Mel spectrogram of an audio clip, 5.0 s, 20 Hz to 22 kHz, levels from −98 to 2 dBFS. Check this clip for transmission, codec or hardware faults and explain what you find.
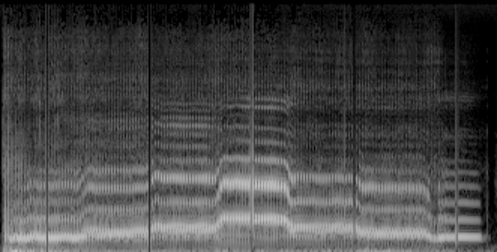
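The music has one fault: a gap between chunks, repeating five times at 0.46–0.49, 1.49–1.51, 2.51–2.53, 3.53–3.56 and 4.56–4.58 s. The audio arrives in 1.0 s chunks with 23 ms of silence inserted at each join, so the music cuts out briefly, producing short holes at regular intervals.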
